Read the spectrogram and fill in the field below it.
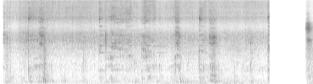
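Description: Chopped jackfruit and fried potatoes are stirred together in a pan, soft scraping and light sizzling with scattered utensil clicks, fairly quiet and close, ending in a brief silence; no talking.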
